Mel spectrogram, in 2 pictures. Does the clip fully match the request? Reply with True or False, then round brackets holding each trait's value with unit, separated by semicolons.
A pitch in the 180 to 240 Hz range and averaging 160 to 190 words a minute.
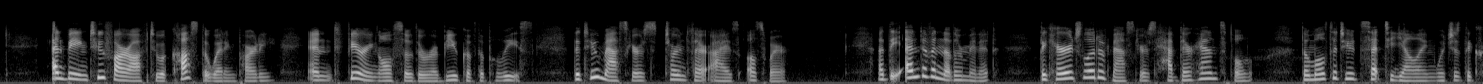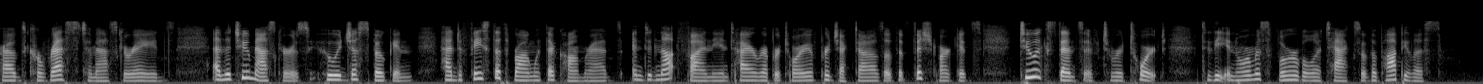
True (185 Hz; 185 wpm)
